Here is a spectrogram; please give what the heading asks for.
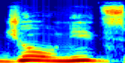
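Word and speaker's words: Jo Nijs: Eu falo Joe NIDS porque aí todo mundo vai entender. Ele é belga, a pronúncia é completamente diferente disso aqui que eu tô falando, né? Mas aí é J-O espaço N-I-J-S.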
